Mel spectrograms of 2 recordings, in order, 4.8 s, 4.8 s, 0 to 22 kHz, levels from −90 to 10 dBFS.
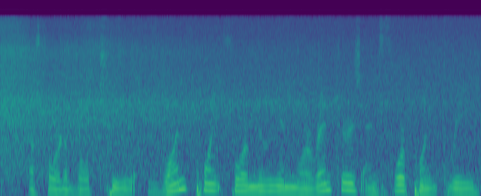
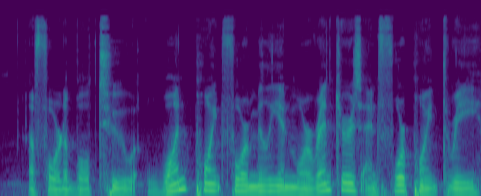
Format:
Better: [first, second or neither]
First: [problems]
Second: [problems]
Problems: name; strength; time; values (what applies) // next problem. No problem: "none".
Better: second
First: hiss; loud; throughout; 5 dB below the speech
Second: none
